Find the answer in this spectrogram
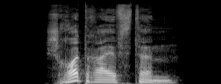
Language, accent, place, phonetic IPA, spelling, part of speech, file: German, Germany, Berlin, [ˈʃʁɔtˌʁaɪ̯fstəm], schrottreifstem, adjective, De-schrottreifstem.ogg
- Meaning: strong dative masculine/neuter singular superlative degree of schrottreif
